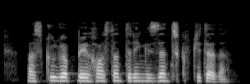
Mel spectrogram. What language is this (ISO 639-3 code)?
uzb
